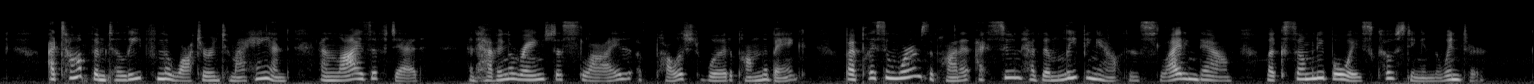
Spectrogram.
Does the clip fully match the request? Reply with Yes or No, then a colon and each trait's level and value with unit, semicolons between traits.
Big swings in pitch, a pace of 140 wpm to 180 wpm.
No: wide, 5.9 semitones; average, 190 wpm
